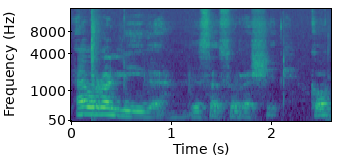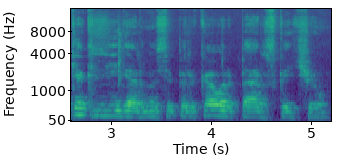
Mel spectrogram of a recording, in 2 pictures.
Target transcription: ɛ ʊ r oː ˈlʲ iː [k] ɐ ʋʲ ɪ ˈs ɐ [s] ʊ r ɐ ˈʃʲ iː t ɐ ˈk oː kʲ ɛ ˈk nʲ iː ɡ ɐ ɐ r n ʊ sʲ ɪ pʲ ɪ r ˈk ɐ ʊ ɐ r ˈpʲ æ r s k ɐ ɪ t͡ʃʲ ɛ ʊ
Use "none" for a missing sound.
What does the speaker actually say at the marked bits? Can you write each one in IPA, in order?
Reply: ɡ, s

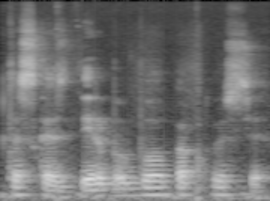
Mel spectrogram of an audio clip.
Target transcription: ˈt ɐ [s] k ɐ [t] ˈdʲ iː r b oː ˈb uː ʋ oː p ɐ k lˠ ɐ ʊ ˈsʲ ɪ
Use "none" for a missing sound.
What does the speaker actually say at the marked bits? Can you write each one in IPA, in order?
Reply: s, s

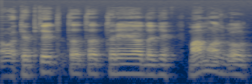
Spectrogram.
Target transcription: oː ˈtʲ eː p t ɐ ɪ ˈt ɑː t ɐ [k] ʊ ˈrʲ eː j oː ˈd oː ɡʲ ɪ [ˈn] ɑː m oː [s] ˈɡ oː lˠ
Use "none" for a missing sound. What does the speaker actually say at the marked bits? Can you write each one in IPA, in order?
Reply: t, m, s

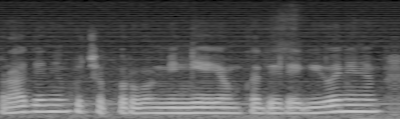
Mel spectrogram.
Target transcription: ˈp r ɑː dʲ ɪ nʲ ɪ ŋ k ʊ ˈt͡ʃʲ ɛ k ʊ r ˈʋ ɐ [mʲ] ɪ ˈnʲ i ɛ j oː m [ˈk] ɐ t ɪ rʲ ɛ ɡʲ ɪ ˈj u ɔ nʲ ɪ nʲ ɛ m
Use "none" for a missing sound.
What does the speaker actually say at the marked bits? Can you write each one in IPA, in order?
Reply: mʲ, k

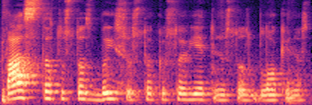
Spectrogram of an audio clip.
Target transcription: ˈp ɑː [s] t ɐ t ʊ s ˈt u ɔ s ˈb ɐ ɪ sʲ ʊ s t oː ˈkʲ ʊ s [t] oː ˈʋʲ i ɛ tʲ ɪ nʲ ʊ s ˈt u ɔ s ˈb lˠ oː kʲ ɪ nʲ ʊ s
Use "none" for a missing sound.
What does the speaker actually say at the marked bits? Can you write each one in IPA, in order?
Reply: s, s

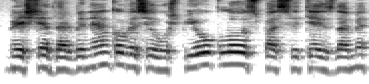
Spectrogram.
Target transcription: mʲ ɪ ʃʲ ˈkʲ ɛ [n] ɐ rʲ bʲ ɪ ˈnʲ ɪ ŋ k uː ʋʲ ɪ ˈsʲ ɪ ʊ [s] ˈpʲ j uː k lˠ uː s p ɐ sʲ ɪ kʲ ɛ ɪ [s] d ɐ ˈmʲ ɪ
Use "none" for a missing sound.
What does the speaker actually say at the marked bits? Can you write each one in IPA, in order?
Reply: d, ʃ, z

